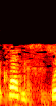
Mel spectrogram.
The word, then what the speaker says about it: Caucasus: it's the Caucasus. Is that how you say it? The mountains there? – The Caucasus.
